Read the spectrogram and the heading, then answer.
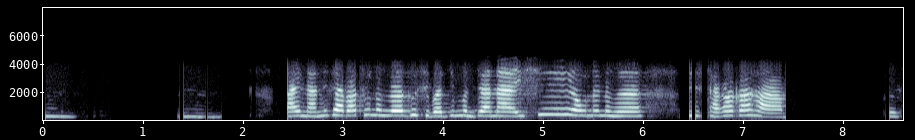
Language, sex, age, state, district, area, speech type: Bodo, other, 30-45, Assam, Kokrajhar, rural, conversation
